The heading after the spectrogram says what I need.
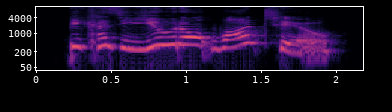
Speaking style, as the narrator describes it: Finn shouted

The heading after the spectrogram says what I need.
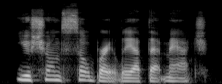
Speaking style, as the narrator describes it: he murmured

